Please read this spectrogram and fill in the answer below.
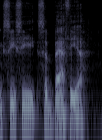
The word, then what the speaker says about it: CC Sabathia: Featuring CC Sabathia.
